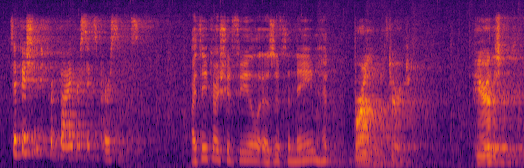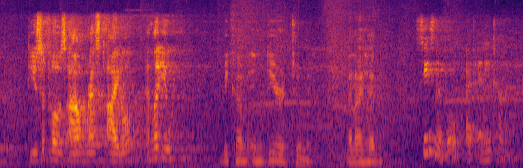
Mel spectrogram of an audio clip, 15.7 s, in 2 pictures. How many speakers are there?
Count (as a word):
four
